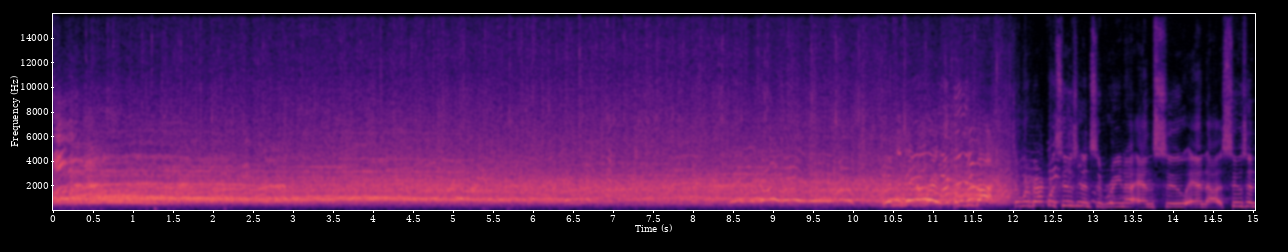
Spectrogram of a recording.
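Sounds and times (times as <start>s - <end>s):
women screaming in excitement: 0.0s - 11.8s
audience applauding and cheering: 0.0s - 12.5s.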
